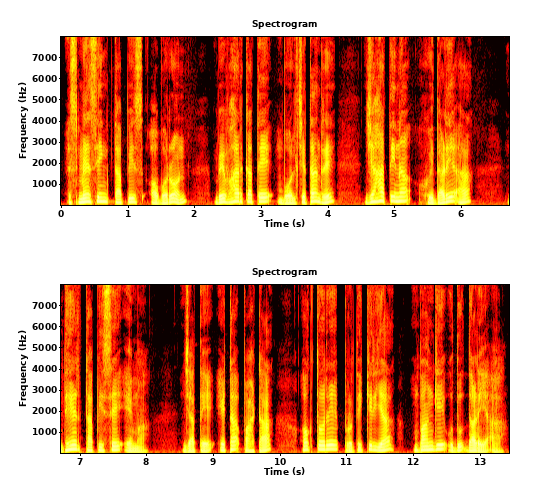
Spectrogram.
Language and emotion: Santali, neutral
